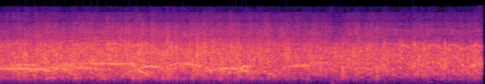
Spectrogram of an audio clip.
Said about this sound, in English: I'm going to give her an applause.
